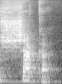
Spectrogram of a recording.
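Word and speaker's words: Shaka: do continente africano, que é o rei chamado Chaka, ou Chaka, né? A gente tem as duas pronúncias, né?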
